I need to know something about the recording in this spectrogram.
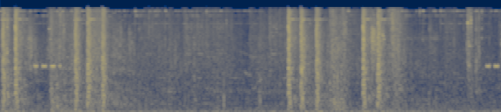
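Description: Gunshots and explosions boom in quick bursts.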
